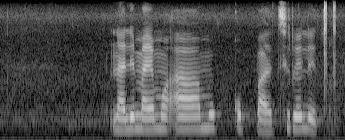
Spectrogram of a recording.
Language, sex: Tswana, female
